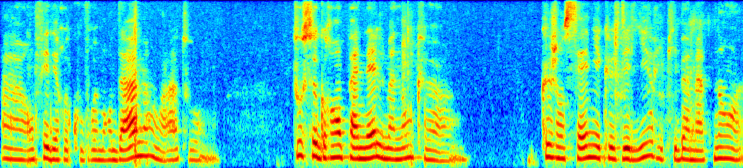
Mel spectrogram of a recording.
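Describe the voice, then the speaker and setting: Chatty woman in her forties, mellow tone. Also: mid-range voice, a little slow. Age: 40s. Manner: chatty, hesitant with many fillers, laughs often. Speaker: guest, spiritual author and teacher. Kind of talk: casual interview storytelling.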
